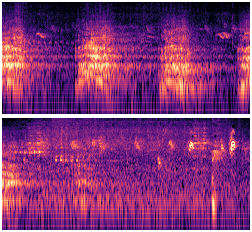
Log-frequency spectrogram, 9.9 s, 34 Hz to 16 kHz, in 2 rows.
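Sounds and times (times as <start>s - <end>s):
lion roaring: 0.0s - 0.7s, 1.4s - 5.5s
bird chirps and calls: 0.0s - 9.9s.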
